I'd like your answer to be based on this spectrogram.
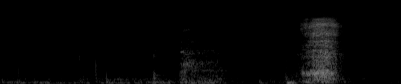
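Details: Induced sneezing, some normal and some half stifled: two breathy bursts, the second a loud, sharp sneeze after a brief intake of breath.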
